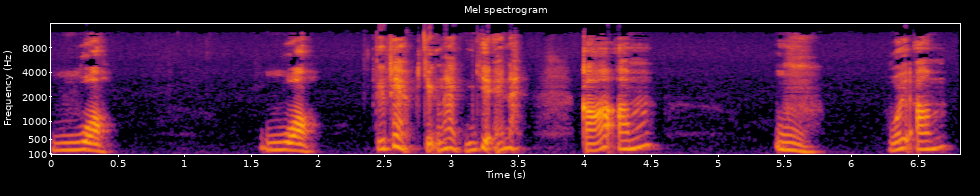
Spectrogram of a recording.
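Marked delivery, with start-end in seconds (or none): 0.0-2.0 Ua drawn from u into o; teacher's model Ua; Korean vowel ua. Shown as a demonstration. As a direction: glide Ua slowly for students. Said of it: "Từ u kéo sang o".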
